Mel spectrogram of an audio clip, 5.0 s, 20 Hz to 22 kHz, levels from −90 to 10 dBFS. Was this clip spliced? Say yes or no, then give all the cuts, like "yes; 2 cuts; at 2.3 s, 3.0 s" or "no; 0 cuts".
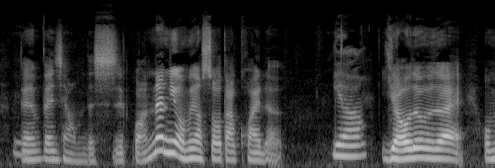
no; 0 cuts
